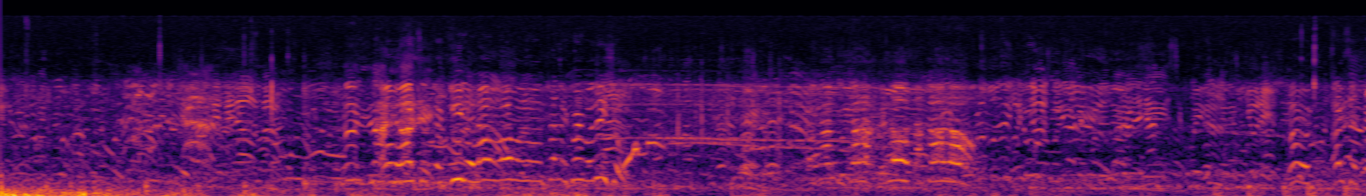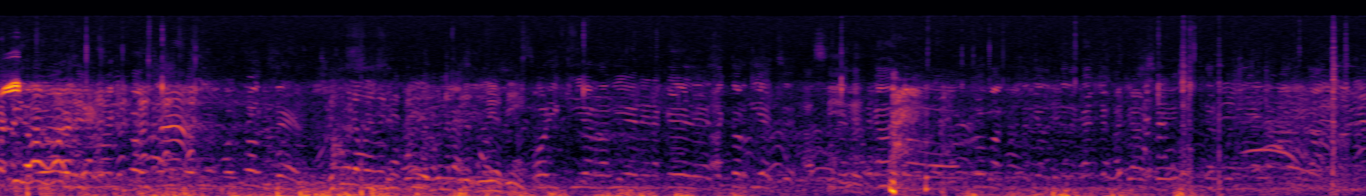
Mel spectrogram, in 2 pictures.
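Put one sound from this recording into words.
Young men shout to each other while playing.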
